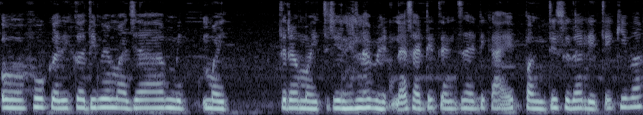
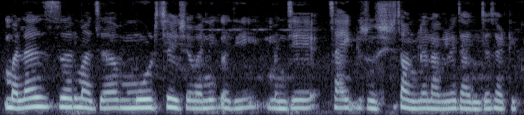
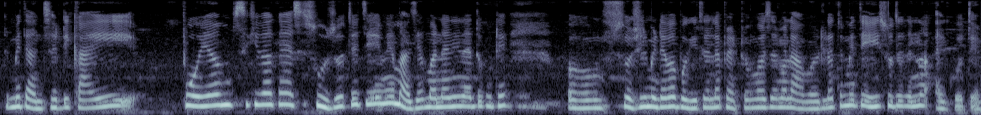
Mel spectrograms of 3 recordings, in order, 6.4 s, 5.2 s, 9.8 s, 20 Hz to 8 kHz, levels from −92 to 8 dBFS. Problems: none marked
